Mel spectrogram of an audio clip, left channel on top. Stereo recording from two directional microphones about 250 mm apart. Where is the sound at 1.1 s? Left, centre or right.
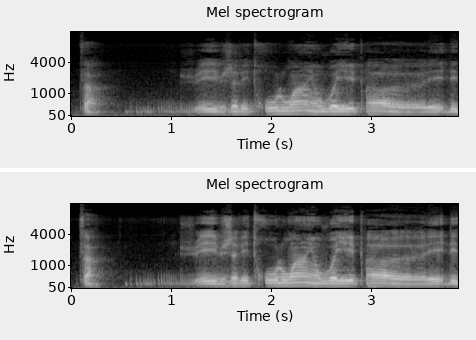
Right.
